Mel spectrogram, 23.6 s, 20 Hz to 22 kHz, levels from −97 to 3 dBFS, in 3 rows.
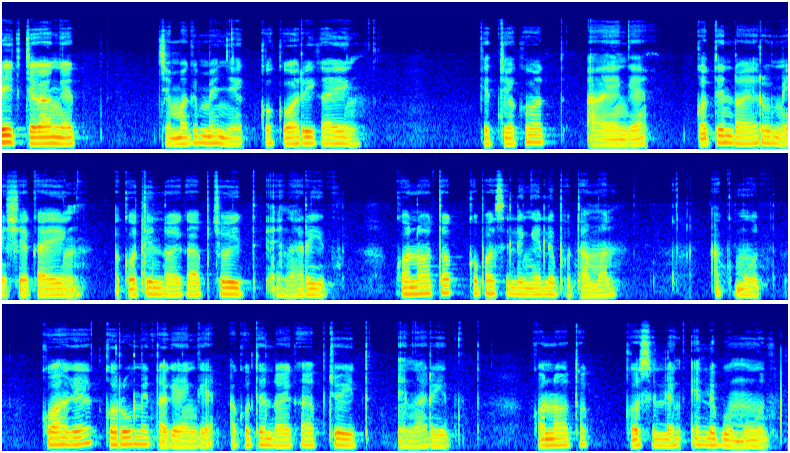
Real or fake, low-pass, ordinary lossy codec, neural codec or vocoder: real; 14.4 kHz; none; none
